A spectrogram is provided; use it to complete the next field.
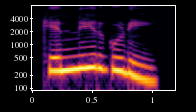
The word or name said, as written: ಕೆನ್ನೀರ್ಗುಡಿ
